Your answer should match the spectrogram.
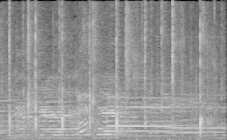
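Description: Roadside spectators clapping in a quick, uneven rhythm of a few claps a second, with voices calling out over it.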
